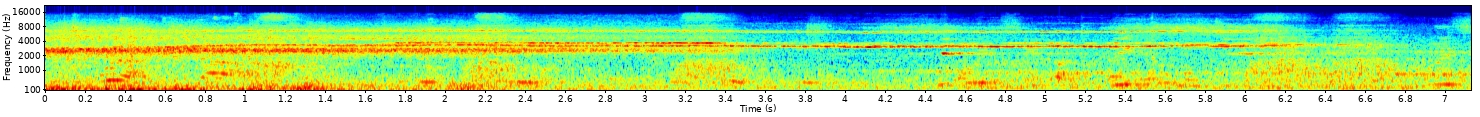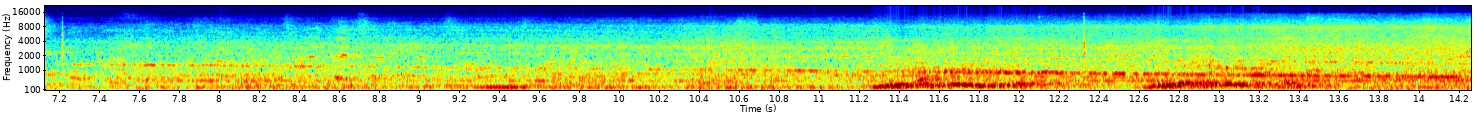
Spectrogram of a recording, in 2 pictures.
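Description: A train rolls in along the platform.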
